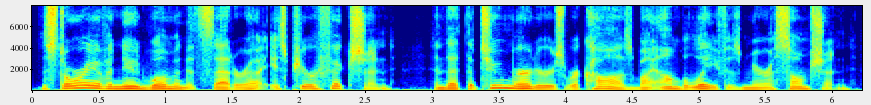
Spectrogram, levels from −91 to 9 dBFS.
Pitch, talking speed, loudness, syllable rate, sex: 165 Hz, 210 wpm, -17 LUFS, 5.8 syllables/s, female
